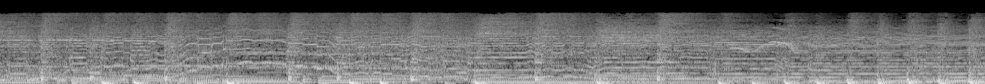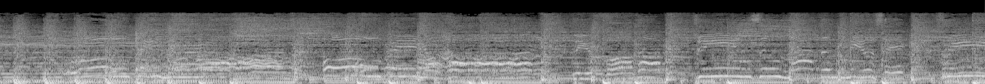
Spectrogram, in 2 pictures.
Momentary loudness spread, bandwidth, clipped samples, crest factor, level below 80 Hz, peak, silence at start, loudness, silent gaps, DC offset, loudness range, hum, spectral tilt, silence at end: 3 LU; 12 kHz; under 0.1%; 12 dB; -18 dBFS; 0 dBFS; 0 s; -12 LUFS; none; under 0.1%; 2 LU; none; -4.5 dB/octave; 0 s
